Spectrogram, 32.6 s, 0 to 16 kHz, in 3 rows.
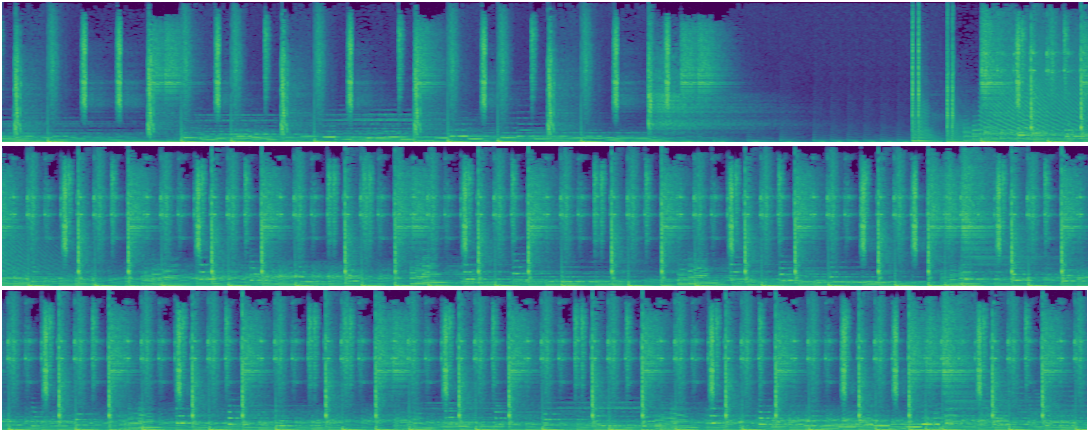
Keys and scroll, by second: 23.6 ctrl+j.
